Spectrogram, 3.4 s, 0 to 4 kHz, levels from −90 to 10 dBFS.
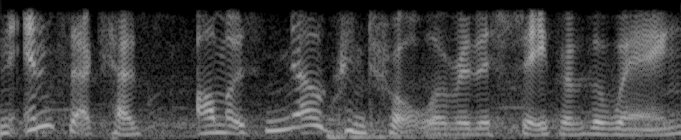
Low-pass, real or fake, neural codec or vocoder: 3.6 kHz; fake; autoencoder, 48 kHz, 128 numbers a frame, DAC-VAE, trained on Japanese speech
